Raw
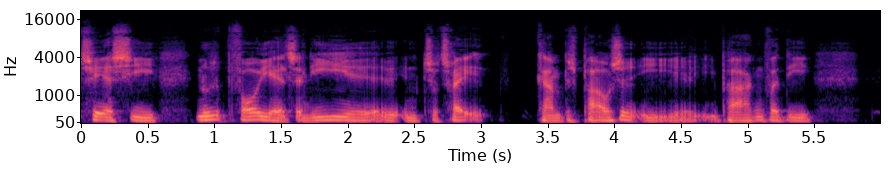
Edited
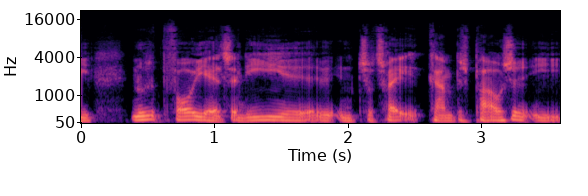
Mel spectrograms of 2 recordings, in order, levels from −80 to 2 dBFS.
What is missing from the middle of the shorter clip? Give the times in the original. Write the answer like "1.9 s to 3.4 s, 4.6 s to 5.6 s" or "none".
3.0 s to 3.4 s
